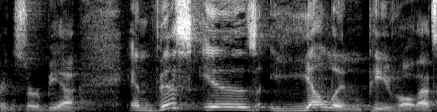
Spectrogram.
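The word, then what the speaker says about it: Jelen: popular beer here in serbia and this is yellen pivo that's how you pronounce it yellen and yellen in english language is a deer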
